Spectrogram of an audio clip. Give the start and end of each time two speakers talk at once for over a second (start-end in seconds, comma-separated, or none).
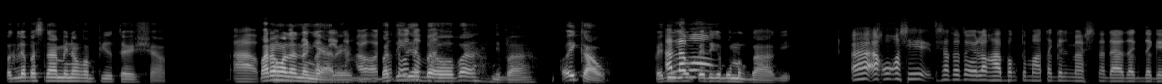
2.6-4.4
